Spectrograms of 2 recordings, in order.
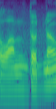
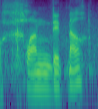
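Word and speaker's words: Llandudno: We're going to go to Landno or Clandid. Sorry if you're Welsh. I need to I am trying to learn a bit of Welsh and Welsh pronunciation cuz I come here a lot. So, sorry if I've got that wrong. Wlando is I think the correct pronunciation. But Landon though is fine, I think.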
